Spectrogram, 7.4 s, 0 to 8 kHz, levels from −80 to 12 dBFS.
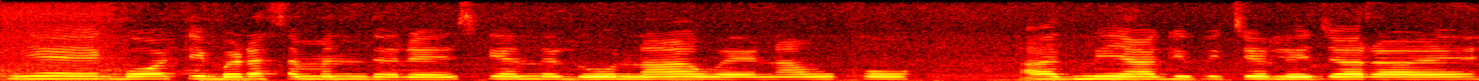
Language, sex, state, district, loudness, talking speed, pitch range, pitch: Hindi, female, Rajasthan, Bikaner, -14 LUFS, 180 wpm, 235-245 Hz, 240 Hz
